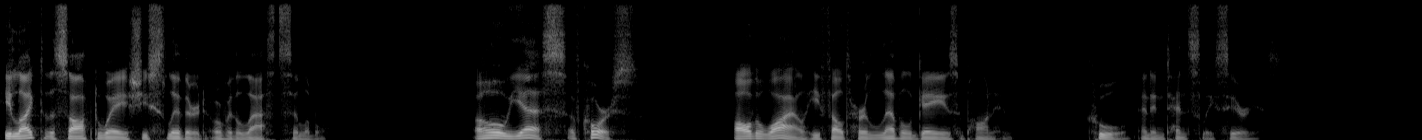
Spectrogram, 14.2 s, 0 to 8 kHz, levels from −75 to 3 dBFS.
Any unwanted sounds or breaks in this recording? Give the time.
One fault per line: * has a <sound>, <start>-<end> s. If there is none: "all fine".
all fine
